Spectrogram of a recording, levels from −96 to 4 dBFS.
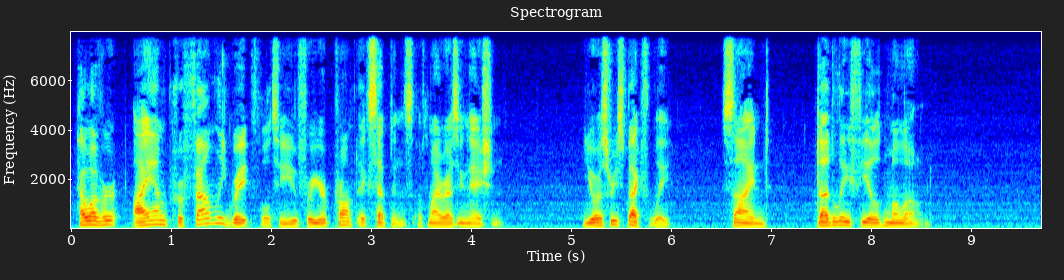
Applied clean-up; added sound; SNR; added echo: none; none; none; none.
